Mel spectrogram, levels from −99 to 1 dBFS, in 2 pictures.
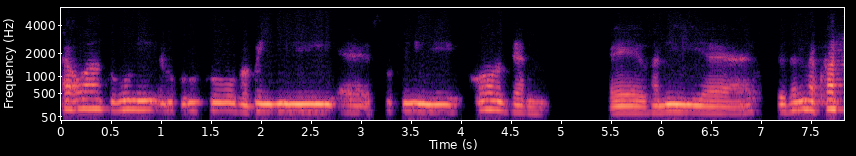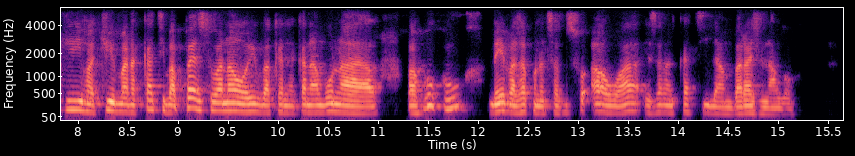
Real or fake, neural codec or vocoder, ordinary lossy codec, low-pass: fake; codec, 24 kHz, 0.9 kbps, WavTokenizer, medium speech release version 2; Opus, 32 kbps; 5.4 kHz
